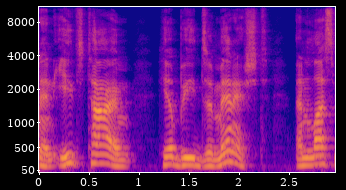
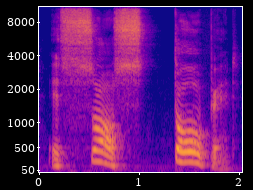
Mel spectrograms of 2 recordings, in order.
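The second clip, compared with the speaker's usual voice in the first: drawn-out scorn; 3 semitones higher, much slower than usual. Shown as a demonstration. Drawn-out mocking repeat.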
